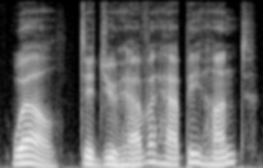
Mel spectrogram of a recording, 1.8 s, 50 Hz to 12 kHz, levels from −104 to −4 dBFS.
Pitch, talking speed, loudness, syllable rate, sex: 130 Hz, 240 wpm, -17 LUFS, 5.3 syllables/s, male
